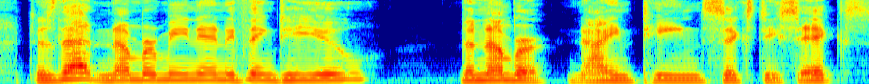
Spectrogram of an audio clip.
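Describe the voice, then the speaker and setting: Gruff and fairly slow, a man performs in a put-on character voice. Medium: audio drama. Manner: gruff, boastful, profane.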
